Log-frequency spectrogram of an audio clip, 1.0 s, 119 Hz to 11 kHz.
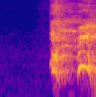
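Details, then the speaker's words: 28-year-old adult with strep throat, one week after surgery, in a coughing fit after smoking weed. The cough is painful, with a burning throat and inability to swallow. "Why am I coughing? It will really hurt. Oh my god, that's definitely the weed."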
